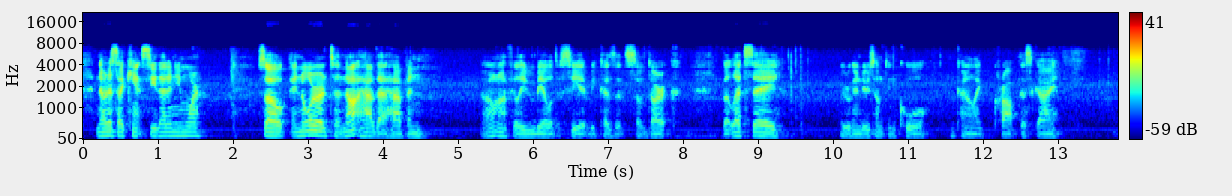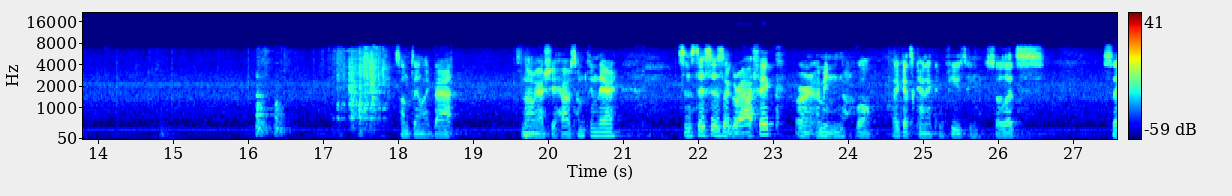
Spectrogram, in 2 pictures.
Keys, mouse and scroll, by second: 2.4-3.5 scroll up 5, 4.2 click, 5.2 scroll down 3, 7.5-8.2 alt+scroll down 1, 9.6 ctrl+shift+click, 13.5 click, 14.9 alt+shift+click, 19.4 click.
